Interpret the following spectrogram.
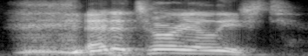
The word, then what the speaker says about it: Editorialiste: How do you say that, Andrew? Editorialiste. It's French.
